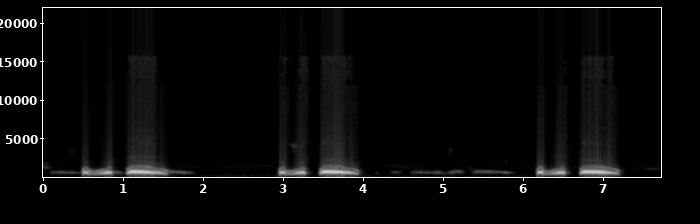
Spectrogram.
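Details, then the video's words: Spotted dove cooing at dawn to goad rivals into fighting and to lure: three repeated two-part phrases about two and a half seconds apart, a clipped rising note then a long mellow falling coo, with quiet murmurs in the gaps. "Tiếng chim cu gáy thúc đấu và chiêu bổi lúc sáng sớm"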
